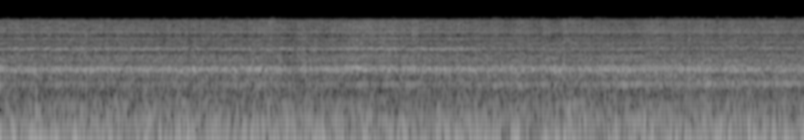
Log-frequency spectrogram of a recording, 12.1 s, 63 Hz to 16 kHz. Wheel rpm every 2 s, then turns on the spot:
150, 150, 150, 150, 150, 150.
none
